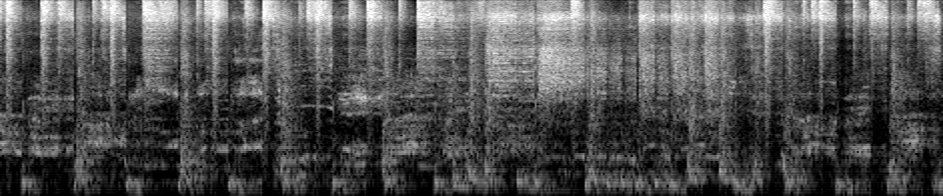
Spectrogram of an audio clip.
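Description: Drum kit played loud and fast, with dense cymbal crashes and snare and tom hits, along with other live music.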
